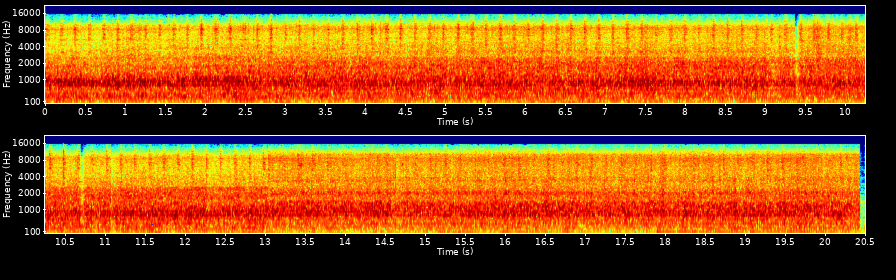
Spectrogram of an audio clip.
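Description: Electric-powered cargo cable car running along its cable: a steady, loud mechanical rattle with a fast, even ticking from its drive and the pulleys running on the wire rope.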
